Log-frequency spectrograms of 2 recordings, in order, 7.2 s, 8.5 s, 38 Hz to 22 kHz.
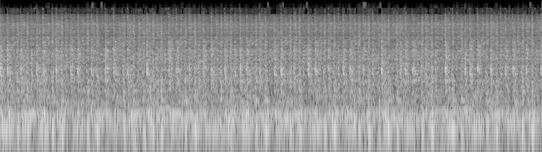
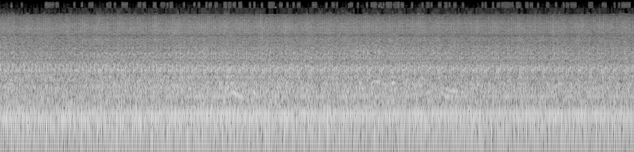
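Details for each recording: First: Tucker Sno-Cat with 5.9 Cummins 12-valve diesel, start-and-stall then crank-no-start, after bleeding air from injector lines: steady starter churn with occasional uneven firing on one or two cylinders, not yet taking over. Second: Tucker Sno-Cat with 5.9 Cummins 12-valve diesel, sat over a month after stalling and would only crank (fuel pickup screen suspected), now started: settles into a steady, even idle with a firm low rumble, no misses or knocks; normal idle.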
